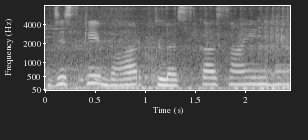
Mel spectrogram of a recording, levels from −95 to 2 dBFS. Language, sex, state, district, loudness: Hindi, female, Haryana, Charkhi Dadri, -15 LUFS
